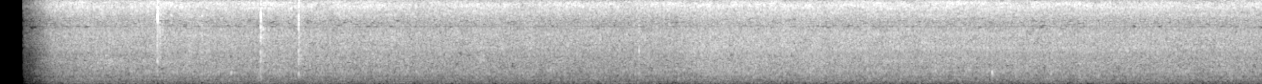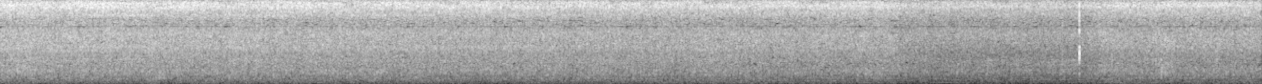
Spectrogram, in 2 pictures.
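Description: Steady, even outdoor rush by the river, with a thin high-pitched whine held above it and a few faint ticks about one and two seconds in.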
